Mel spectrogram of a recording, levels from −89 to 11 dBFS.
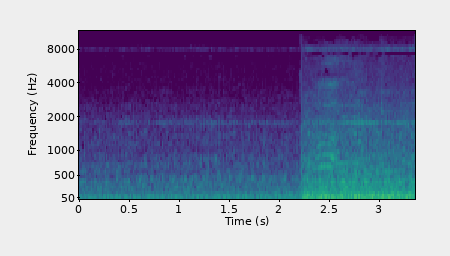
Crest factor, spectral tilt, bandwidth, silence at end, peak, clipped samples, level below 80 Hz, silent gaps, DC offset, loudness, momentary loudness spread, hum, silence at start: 16 dB; -7.5 dB/octave; 9.2 kHz; 0 s; -14 dBFS; under 0.1%; -32 dBFS; none; under 0.1%; -27 LUFS; 18 LU; none; 0 s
